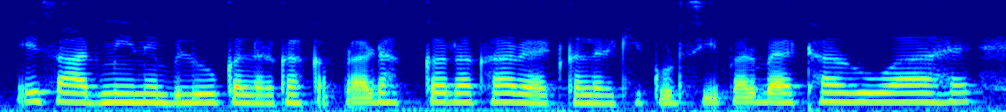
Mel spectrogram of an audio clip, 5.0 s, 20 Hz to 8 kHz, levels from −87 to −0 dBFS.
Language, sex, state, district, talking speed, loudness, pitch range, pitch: Hindi, female, Bihar, Gopalganj, 215 wpm, -37 LUFS, 180-205 Hz, 195 Hz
